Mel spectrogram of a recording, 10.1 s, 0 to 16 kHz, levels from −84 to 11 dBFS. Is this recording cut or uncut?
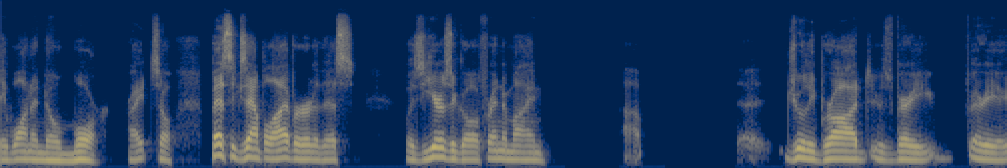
uncut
